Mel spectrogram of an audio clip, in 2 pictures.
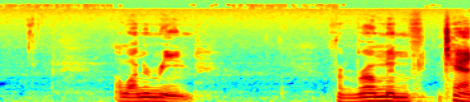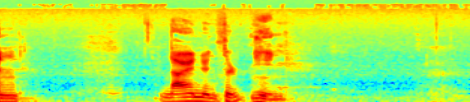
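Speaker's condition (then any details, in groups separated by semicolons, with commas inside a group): Speech impediment; impediment recognizable on radio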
